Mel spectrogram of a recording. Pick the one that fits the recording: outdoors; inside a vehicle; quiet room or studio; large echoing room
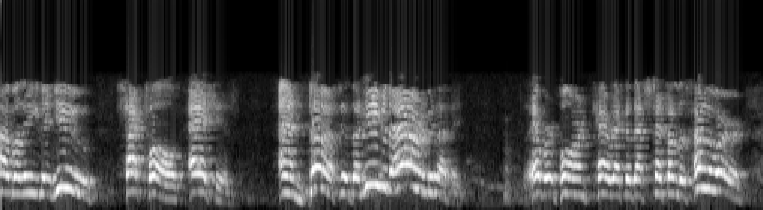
large echoing room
